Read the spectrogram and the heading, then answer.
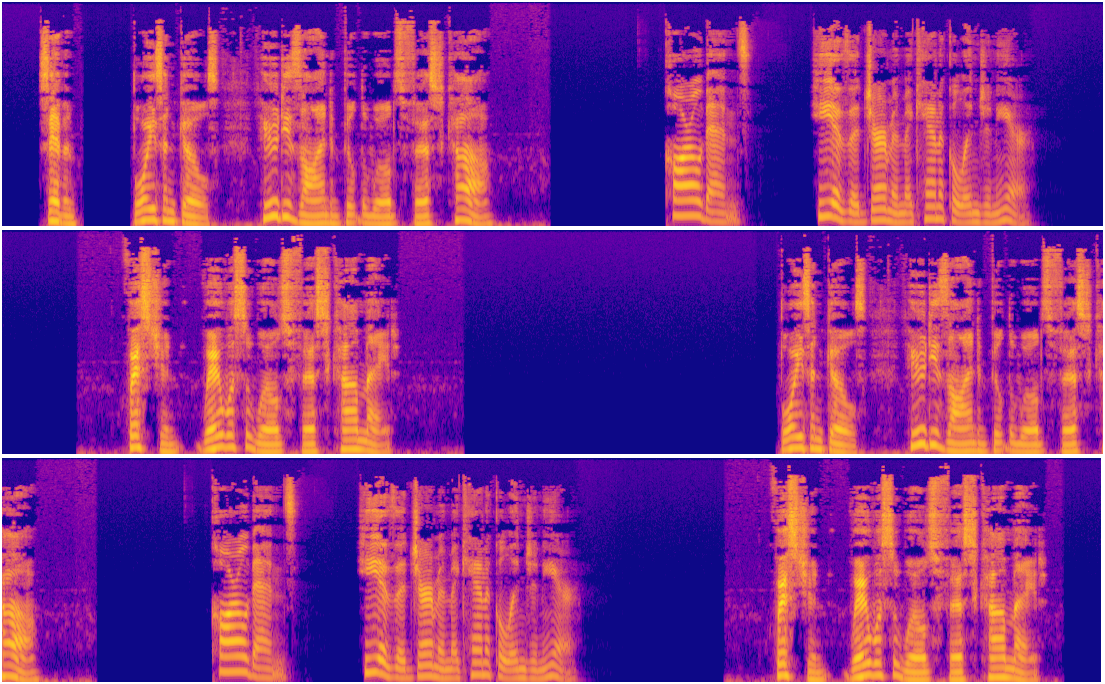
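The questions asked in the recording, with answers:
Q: Where was the world's first car made?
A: In Germany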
